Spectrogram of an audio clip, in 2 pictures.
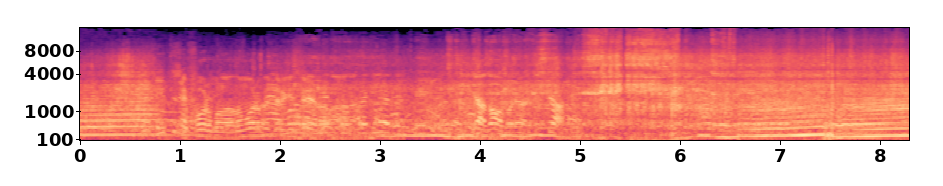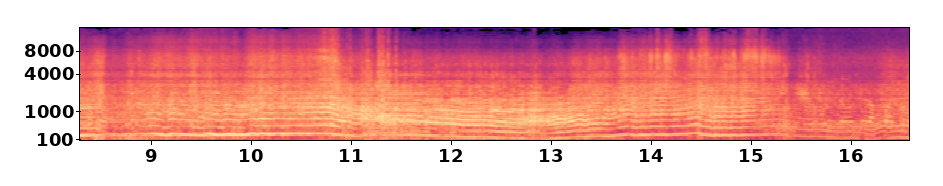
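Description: Engines pop and crackle as the cars lift off.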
